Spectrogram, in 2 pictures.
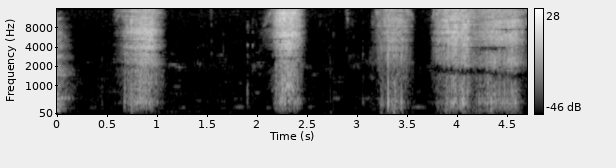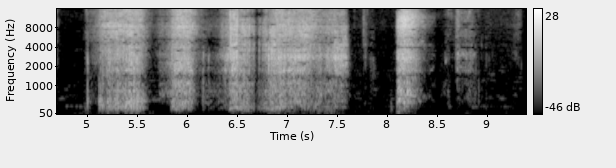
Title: Messy sneezes 🤧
